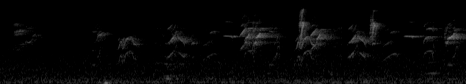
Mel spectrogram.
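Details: Sunbird near Dehradun, Uttarakhand: thin, high-pitched chirps and twittering notes come in quick, irregular bursts, with a few sharper, louder notes around the middle. The sound is fairly quiet against a soft background hiss.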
